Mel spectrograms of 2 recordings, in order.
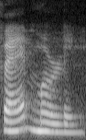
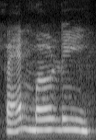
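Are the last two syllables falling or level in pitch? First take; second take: falling; level. First: The last two syllables fall lower in pitch. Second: The last two syllables stay level in pitch. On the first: The speaker calls it right. "thì con thêm chữ huyền vào" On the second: The speaker calls it wrong. "Lúc nãy con đọc mỗi là family đó, thì dẫu còn ngang"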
